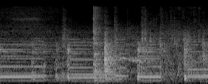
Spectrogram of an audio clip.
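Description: Background music: strummed guitar chords, a new strum several times in the two seconds.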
